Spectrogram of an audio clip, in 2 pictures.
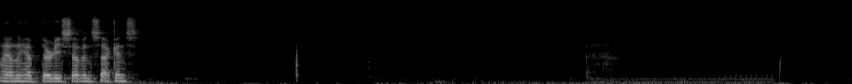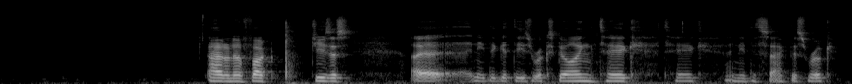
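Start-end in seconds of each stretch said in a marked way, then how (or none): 0.0-11.4 panicked and quieter. Playing chess with only seconds left on the clock: panicking under time pressure. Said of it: "I'm kinda panicking".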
